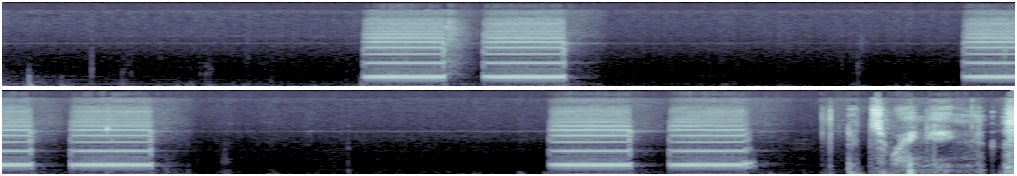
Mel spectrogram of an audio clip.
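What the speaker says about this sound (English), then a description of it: "It's ringing." A phone call rings out on the line with three pairs of double rings, evenly spaced across several seconds. Quiet room noise fills the gaps, and a burst of rustling follows at the end.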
